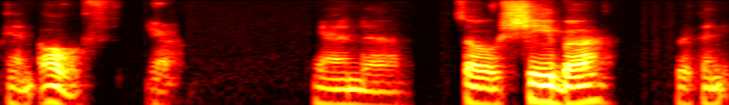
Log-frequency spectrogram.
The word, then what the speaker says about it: sheba: oath yeah and so sheba with an e sometimes people pronounce with a v like victor instead of a b so sheba or shiva and then you then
